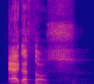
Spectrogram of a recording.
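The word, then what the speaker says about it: agathos (ἀγαθός): It's the Greek word good. It's agathos. Agathos. – Agathos. – Agathos. Excellent. That was excellent pronunciation.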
